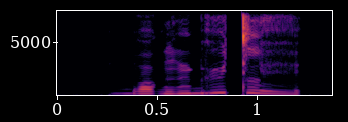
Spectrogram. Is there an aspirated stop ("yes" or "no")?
no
